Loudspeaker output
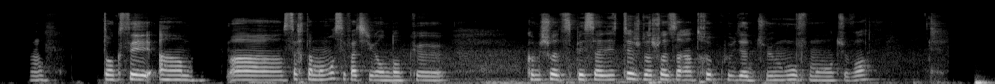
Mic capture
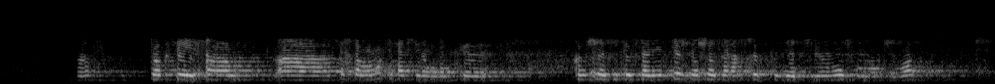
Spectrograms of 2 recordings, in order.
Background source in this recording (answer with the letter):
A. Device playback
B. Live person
B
